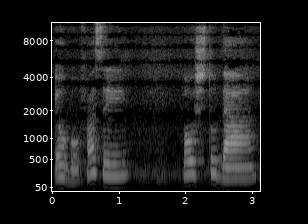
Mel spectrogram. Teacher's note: It's just lighter, okay? So, it's a tendency to leave the R out of the word at word end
